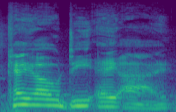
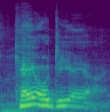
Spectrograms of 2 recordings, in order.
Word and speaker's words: Kodai: But it's Kodai is his first name. So Kodai.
